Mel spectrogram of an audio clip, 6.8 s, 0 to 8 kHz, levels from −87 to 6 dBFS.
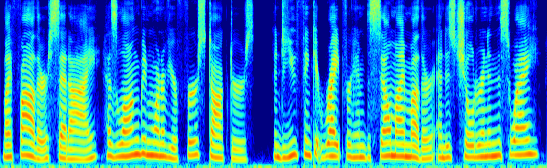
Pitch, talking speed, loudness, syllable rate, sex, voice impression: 205 Hz, 265 wpm, -18 LUFS, 5.5 syllables/s, female, feminine, adult-like, clear, fluent, slightly intellectual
